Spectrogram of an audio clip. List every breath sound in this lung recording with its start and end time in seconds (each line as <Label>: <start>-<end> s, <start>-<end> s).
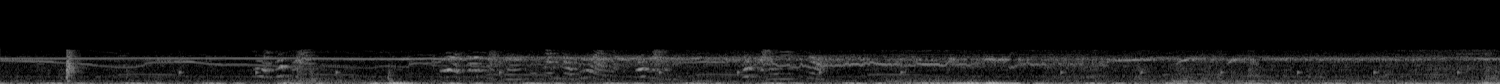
Inhalation: 2.73-3.67 s, 8.85-9.64 s, 11.68-12.68 s
Exhalation: 3.65-4.38 s, 9.61-10.26 s
Wheeze: 3.65-4.38 s, 9.65-10.29 s
Crackles: 11.68-12.68 s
